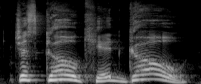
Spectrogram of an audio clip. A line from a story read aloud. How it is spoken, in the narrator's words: yelled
